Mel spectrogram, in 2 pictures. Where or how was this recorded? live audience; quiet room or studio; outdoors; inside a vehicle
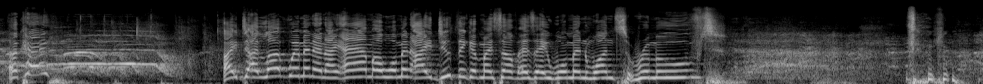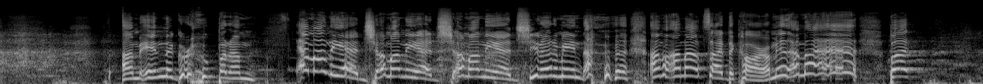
live audience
